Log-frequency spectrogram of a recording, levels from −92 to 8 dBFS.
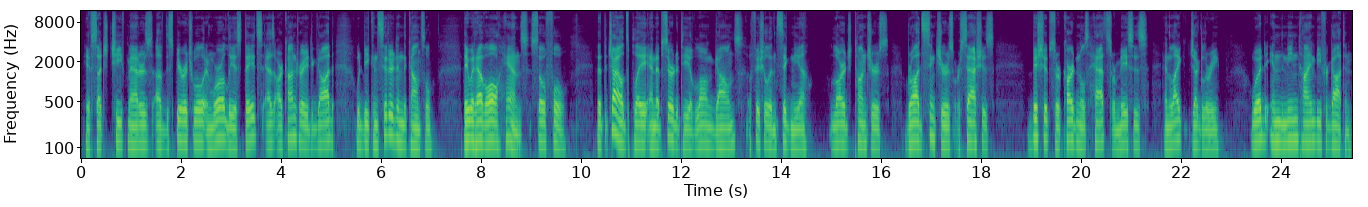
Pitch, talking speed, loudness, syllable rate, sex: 110 Hz, 145 wpm, -19 LUFS, 4.3 syllables/s, male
